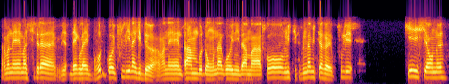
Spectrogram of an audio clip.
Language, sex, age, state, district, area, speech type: Bodo, male, 30-45, Assam, Udalguri, rural, conversation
